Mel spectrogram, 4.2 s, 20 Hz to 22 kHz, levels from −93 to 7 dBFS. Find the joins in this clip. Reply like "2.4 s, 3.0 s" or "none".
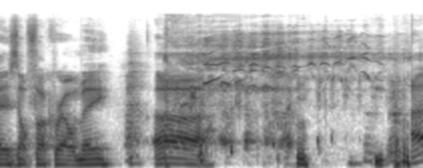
none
